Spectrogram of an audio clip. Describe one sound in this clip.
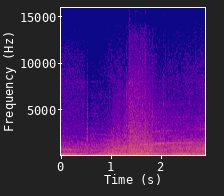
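A car scrapes against a concrete wall.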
